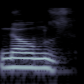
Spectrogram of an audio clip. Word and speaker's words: gnomes: They start with G, but they are pronounced gnomes.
